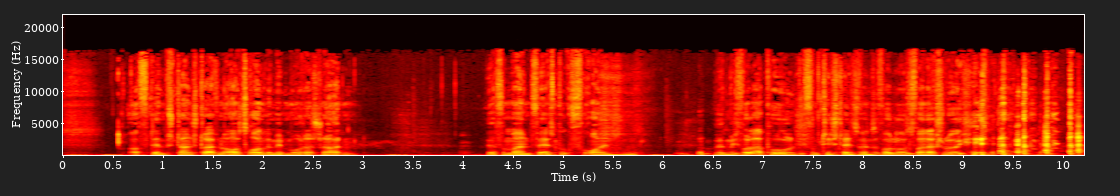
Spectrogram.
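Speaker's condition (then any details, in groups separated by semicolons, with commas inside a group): Parkinson's disease; cognition and memory not affected by Parkinson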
